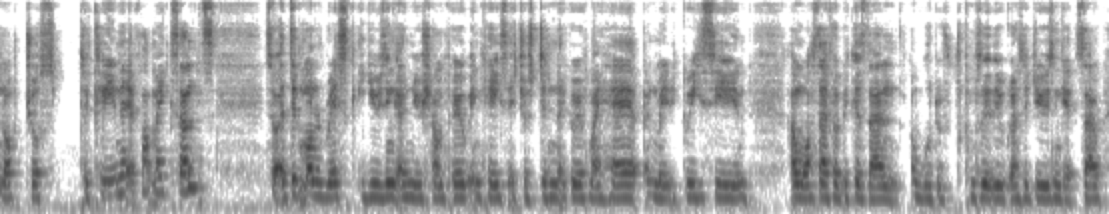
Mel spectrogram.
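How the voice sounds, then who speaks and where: A woman beauty vlogger, croaky from a cold, chatting casually to a handheld phone. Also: lowish voice, darkish tone, low-quality recording. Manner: apologetic, chatty, rambling. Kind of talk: casual chat to camera. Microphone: phone held in hand.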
